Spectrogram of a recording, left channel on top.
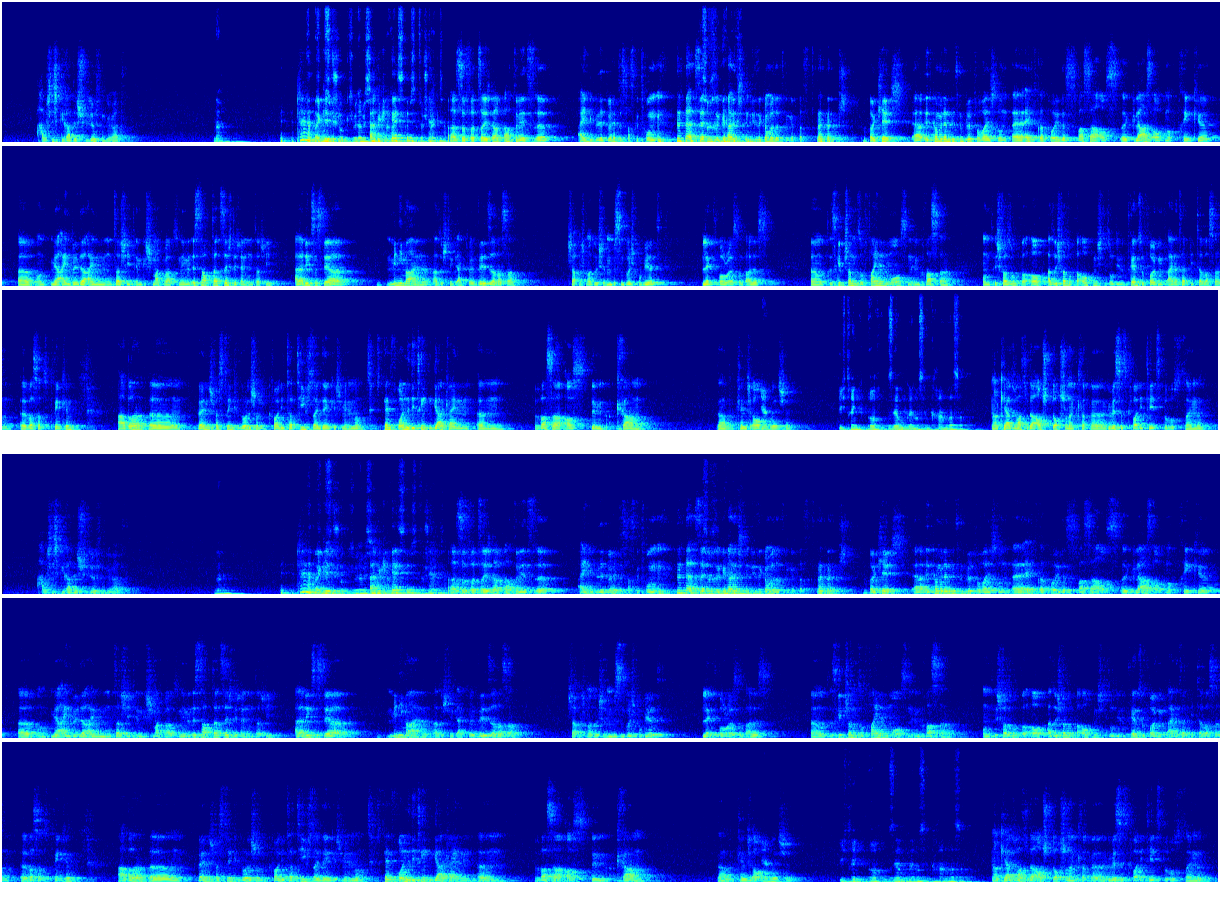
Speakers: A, on the left; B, on the left.
A: habe ich nicht gerade schlürfen gehört?
B: Nein,
A: <laughs>
B: ich, mu- ich
A: Okay,
B: musste schlucken. Ich bin ein bisschen,
A: okay.
B: mein Hals ist ein bisschen verschleimt.
A: Also verzeih, ich hab, hatte mir jetzt äh, eingebildet, du hättest was getrunken. <laughs> Das
B: Achso,
A: hätte
B: <laughs>
A: so
B: nein,
A: gar
B: nein.
A: nicht in diese Konversation gepasst. <laughs> Okay, äh, ich komme mir dann ein bisschen blöd vor, weil ich so ein äh, extra teures Wasser aus äh, Glas auch noch trinke äh, und mir einbilde, einen Unterschied im Geschmack wahrzunehmen. Ist auch tatsächlich ein Unterschied. Allerdings ist der minimal, ne? Also ich trinke aktuell Wilsa Wasser. Ich habe mich mal durch ein bisschen durchprobiert, Black Forest und alles. Äh, Und es
B: Ja,
A: gibt schon so feine Nuancen im Wasser. Und ich versuche auch, also ich versuche auch nicht so diesem Trend zu folgen, mit eineinhalb Liter Wassern, äh, Wasser zu trinken. Aber äh, wenn ich was trinke, soll es schon qualitativ sein, denke ich mir immer. Ich kenne Freunde, die trinken gar kein ähm, Wasser aus dem Kran. Da kenne ich auch
B: ja.
A: welche.
B: Ich trinke auch sehr ungern aus dem Kran Wasser.
A: Okay, also hast du da auch sch- doch schon ein kla- äh, gewisses Qualitätsbewusstsein, ne?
